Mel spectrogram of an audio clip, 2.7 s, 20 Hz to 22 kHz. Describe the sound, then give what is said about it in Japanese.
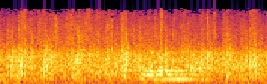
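Sustained applause from attendees of the first MSR general study meeting on 21 June 2017, clapping to show approval of a resolution, a dense, even wash of many hands clapping that holds steady for the whole stretch, with a faint voice briefly audible beneath it midway. “改めて決議にご賛同いただける方は拍手をお願いをいたしたいと思います。”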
